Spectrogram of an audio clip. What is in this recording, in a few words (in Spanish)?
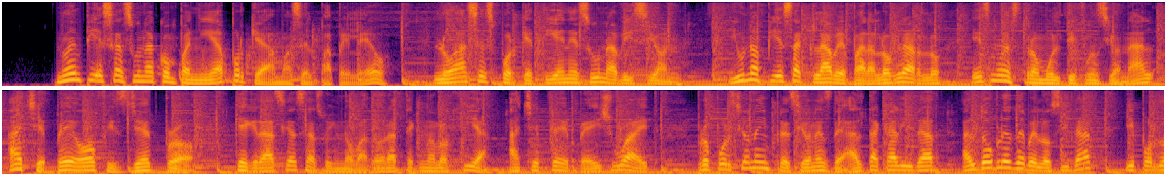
institucional; Bit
